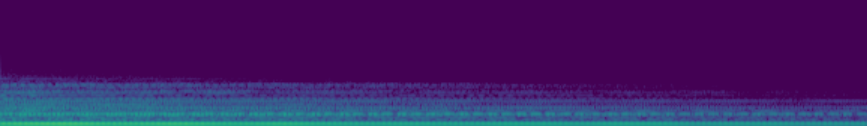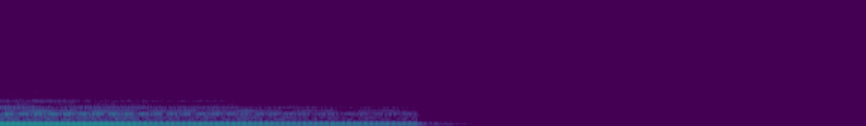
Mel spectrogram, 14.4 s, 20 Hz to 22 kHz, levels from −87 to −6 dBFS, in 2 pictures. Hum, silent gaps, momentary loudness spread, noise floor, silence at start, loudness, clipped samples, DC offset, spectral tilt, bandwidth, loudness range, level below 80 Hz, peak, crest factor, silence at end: none; none; 22 LU; under -90 dBFS; 0 s; -41 LUFS; under 0.1%; under 0.1%; -10.5 dB/octave; 1.8 kHz; 21 LU; -80 dBFS; -26 dBFS; 16 dB; 3.8 s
